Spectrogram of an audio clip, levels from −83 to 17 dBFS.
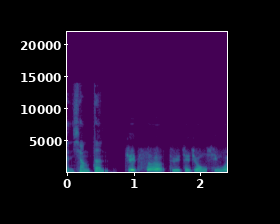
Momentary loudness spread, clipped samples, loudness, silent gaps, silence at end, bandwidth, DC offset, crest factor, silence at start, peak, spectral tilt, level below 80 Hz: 8 LU; under 0.1%; -31 LUFS; 0.74-0.86 s; 0 s; 14.5 kHz; under 0.1%; 18 dB; 0 s; -12 dBFS; -6 dB/octave; -78 dBFS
